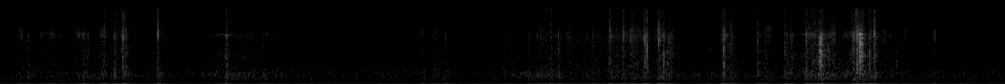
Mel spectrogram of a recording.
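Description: Faint, irregular clicks and crackles with a few short, high chirps, busiest and loudest between about six and nine seconds in.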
